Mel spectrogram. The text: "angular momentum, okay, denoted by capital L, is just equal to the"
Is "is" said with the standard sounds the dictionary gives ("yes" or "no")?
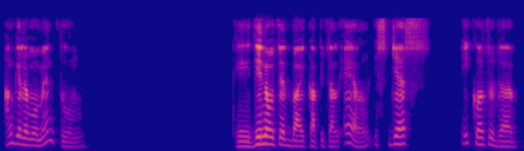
no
